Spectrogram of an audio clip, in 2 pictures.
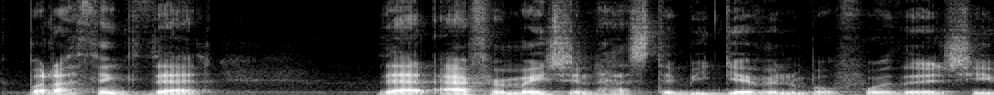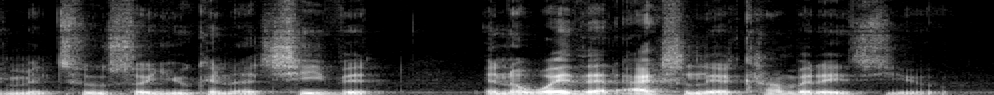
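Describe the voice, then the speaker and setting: A man with a very deep, low pitch, ordinary pitch variation and a very fast pace. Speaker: motivational vlogger. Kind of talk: spoken monologue on self-growth. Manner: reflective, with fillers and self-corrections.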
